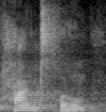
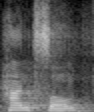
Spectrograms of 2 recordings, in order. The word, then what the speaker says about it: handsome: not to be realized so we don't say handsome rather we say handsome we say hank achieve we say hanky we don't say handsome hand catching and we don't say hand key no rather it is handsome handkerchief and hanky so in these words and the words that looks like them the letter d the letter d here are not to be realized okay the the next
